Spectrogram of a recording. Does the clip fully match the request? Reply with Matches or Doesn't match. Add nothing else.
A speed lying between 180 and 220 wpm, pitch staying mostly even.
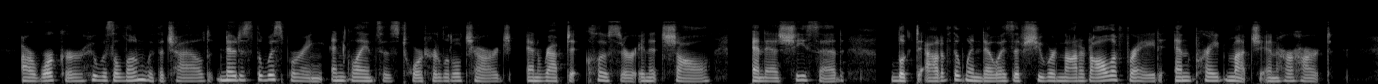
Matches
